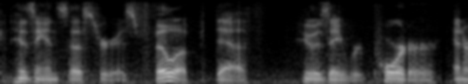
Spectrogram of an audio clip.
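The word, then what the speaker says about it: Deth: And just for anyone listening, death is spelled D-E-T-H. It's not like dead death. It's totally different.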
